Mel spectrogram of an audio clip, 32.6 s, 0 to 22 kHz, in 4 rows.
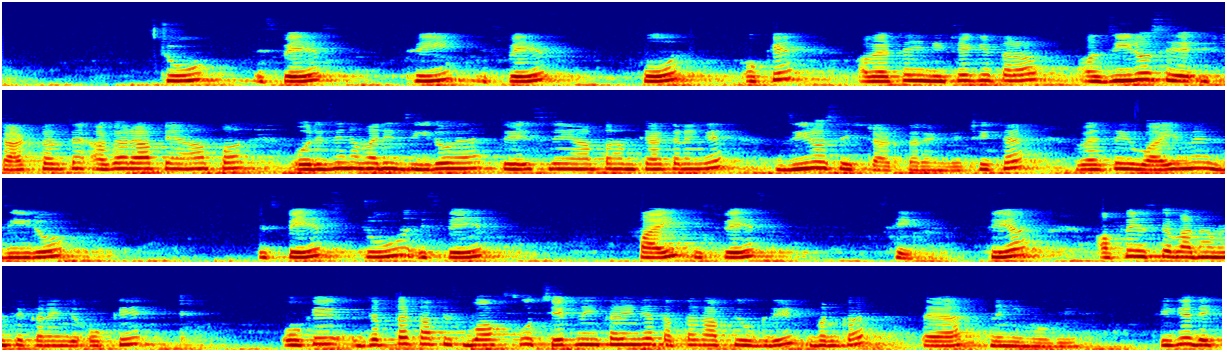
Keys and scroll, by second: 0.9 2, 1.7 space, 2.7 3, 3.2 space, 4.2 4, 13.3 0, 13.9 space, 16.2 0, 16.7 space, 18.7 2, 19.1 space, 20.6 5, 20.9 space, 22.3 6.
